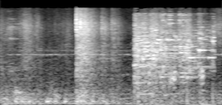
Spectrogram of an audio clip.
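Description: Glass shattering, as of a small hand mirror breaking: a sharp crack a little under a second in, then a longer burst of breaking, ringing glass near the end.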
